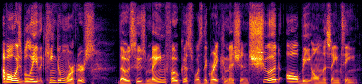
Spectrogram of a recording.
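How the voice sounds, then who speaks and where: A man hosting a conversational ministry podcast, earnest and friendly, with a relaxed, easygoing delivery. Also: medium pitch, measured pace, no room sound. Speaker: podcast host.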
